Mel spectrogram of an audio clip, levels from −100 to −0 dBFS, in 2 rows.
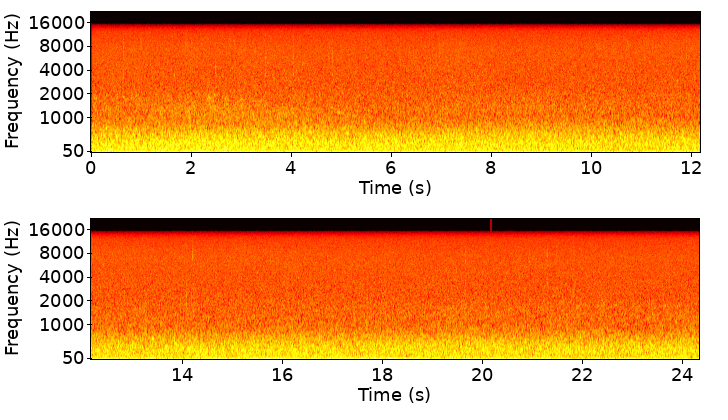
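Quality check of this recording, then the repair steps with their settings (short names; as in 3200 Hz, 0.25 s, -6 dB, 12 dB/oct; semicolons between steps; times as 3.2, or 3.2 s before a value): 20.17 pop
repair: de-click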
